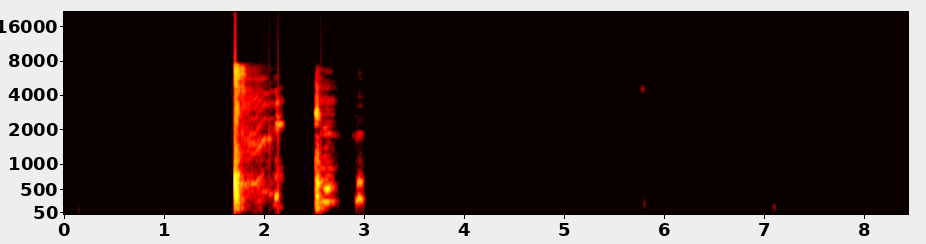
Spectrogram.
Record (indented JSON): {
  "exhalation_length": "8.4 s",
  "exhalation_amplitude": 23866,
  "exhalation_signal_mean_std_ratio": 0.11,
  "survey_phase": "beta (2021-08-13 to 2022-03-07)",
  "age": "65+",
  "gender": "Female",
  "wearing_mask": "No",
  "symptom_cough_any": true,
  "symptom_fatigue": true,
  "smoker_status": "Never smoked",
  "respiratory_condition_asthma": true,
  "respiratory_condition_other": false,
  "recruitment_source": "REACT",
  "submission_delay": "2 days",
  "covid_test_result": "Negative",
  "covid_test_method": "RT-qPCR"
}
